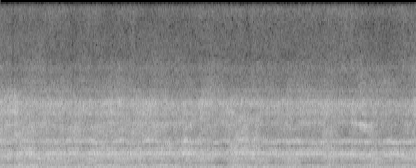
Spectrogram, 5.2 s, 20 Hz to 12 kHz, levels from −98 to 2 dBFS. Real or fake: fake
